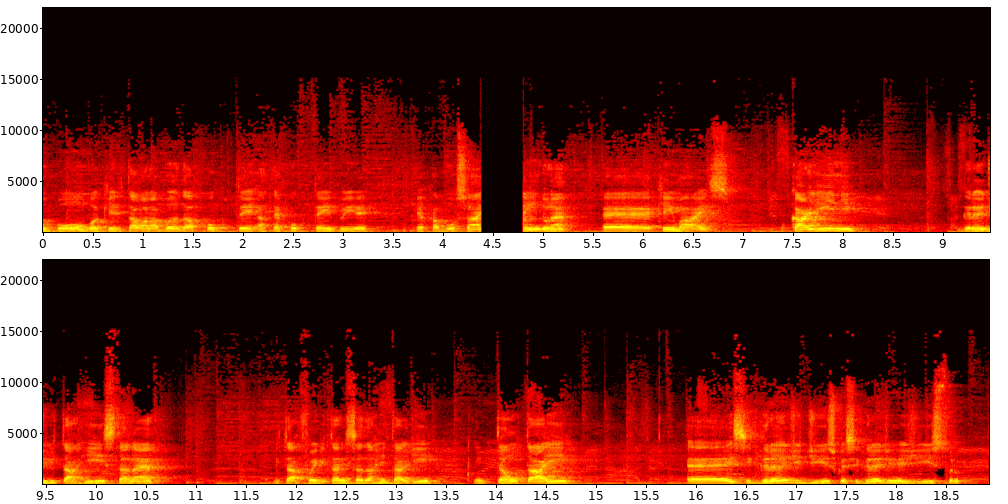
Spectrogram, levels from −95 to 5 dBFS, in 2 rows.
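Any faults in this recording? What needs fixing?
At 4.38 s the sound cuts to silence for about 430 ms, resuming at 4.81 s. This is a playback stall: the player's buffer likely ran dry or its audio thread was blocked, so nothing reached the output until it recovered.

From 4.81 to 5.65 s a time-compressed catch-up follows. The player trims its backlog by dropping small segments and cross-fading the joins. The audio runs at about 1.5 times normal speed without a pitch change.

Prevent both by enlarging the playback buffer or giving the audio thread higher scheduling priority so that data delivery never falls behind the output clock.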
